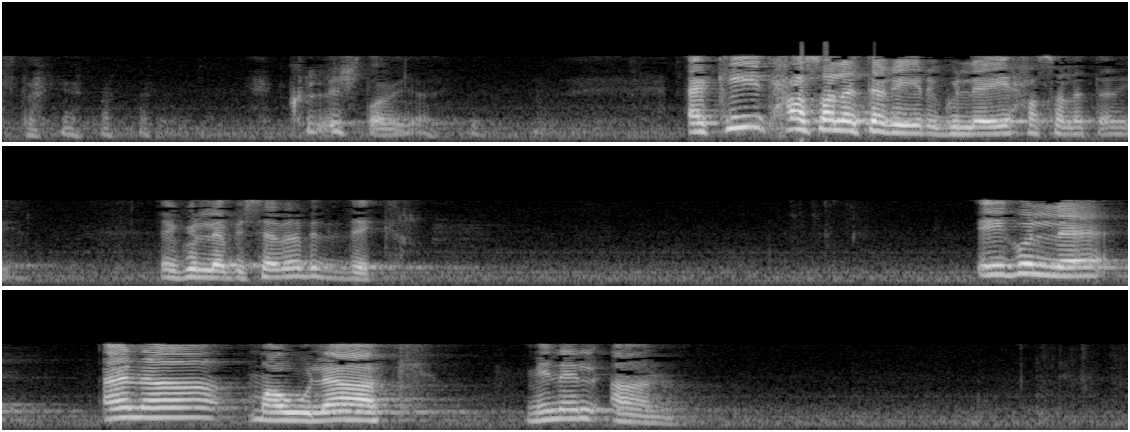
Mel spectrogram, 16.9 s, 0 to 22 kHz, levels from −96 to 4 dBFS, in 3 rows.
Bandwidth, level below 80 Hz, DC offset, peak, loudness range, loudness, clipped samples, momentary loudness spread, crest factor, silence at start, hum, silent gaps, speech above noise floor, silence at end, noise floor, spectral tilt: 6 kHz; -64 dBFS; under 0.1%; 0 dBFS; 13 LU; -18 LUFS; under 0.1%; 19 LU; 20 dB; 0.1 s; none; none; 36 dB; 2.25 s; -54 dBFS; -7 dB/octave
